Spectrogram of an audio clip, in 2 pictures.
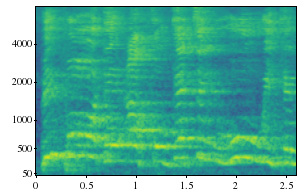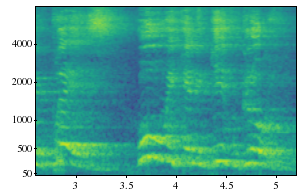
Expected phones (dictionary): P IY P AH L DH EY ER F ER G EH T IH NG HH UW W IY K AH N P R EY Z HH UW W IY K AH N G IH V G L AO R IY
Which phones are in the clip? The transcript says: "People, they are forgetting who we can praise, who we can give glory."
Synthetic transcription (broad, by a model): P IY P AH L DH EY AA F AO G EH T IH NG HH UW W IY K AH N P L EY S HH UW W IY K AH N G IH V G L AO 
